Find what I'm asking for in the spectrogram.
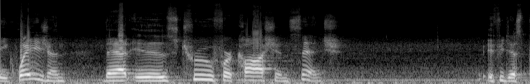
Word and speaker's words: cosh: And it turns out that cosh, that's how you pronounce it, cosh squared minus sinh squared is equal to 1.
